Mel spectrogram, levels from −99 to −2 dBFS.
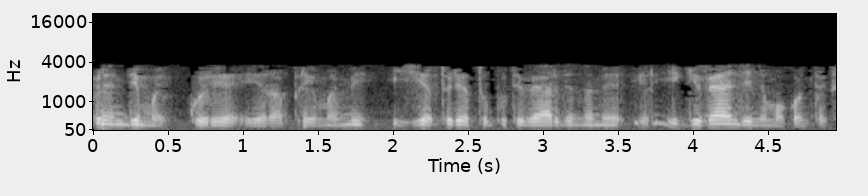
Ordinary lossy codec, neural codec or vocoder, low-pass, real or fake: MP3, 16 kbps; none; 3.6 kHz; real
